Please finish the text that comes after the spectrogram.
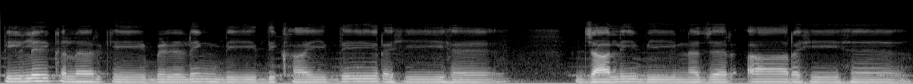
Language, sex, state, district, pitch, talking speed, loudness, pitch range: Hindi, male, Rajasthan, Jaipur, 115 Hz, 100 wpm, -17 LUFS, 110-120 Hz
